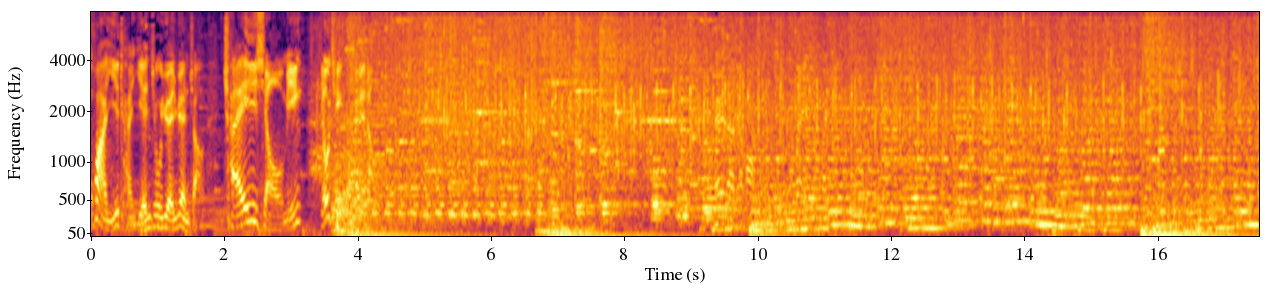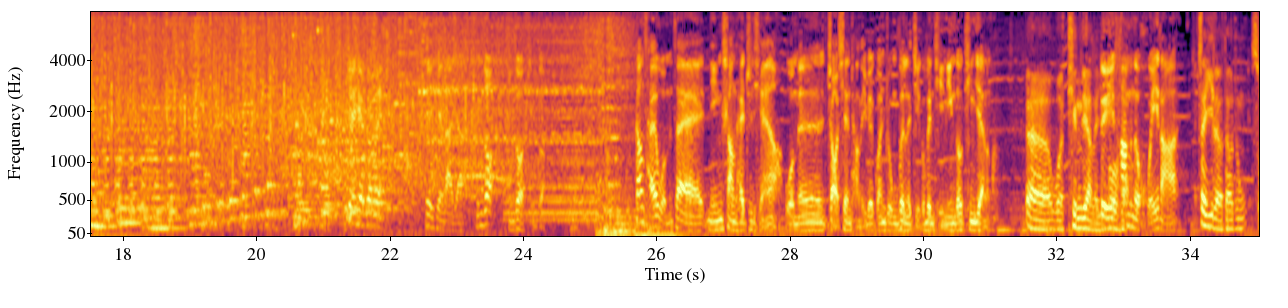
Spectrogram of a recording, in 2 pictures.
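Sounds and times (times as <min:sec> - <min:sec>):
speech: 0:00.0 - 0:05.8, 0:21.6 - 0:24.5, 0:25.7 - 0:35.0
upbeat stage music with a steady low bass pulse: 0:00.0 - 0:35.0
audience applause: 0:03.3 - 0:25.2.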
